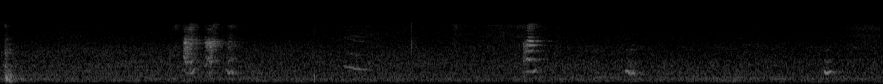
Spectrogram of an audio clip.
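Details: Buffy, a pet cat indoors, chatters at a fly on the wall before slapping it: short clustered bursts of clicky chirps near two seconds and five seconds, with a few soft faint squeaks between, over a steady quiet room hiss.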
